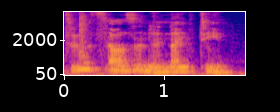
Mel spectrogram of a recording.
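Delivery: high, airy voice of a haughty lord; lordly old nobleman. Acted. Lord addressing the girl, high and haughty. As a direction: play the lord talking down to a child.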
